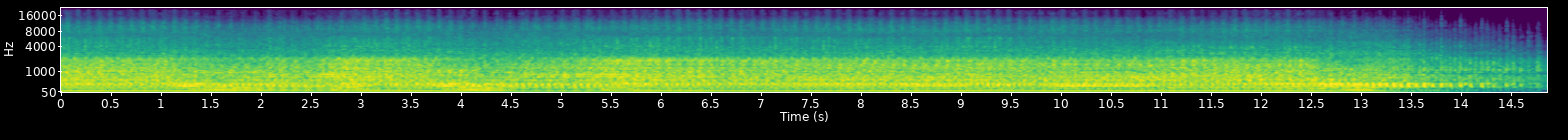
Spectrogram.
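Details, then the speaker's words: International Harvester 554 diesel tractor running following five years sitting: even, steady idle with low thrum, no misses or knocks, then shutdown; runs beautifully, little smoke though suspected glazed; loose water pump belt. "so she's starting to get a little bit hot but it it runs beautiful and and for something that's glazed there's not a lot of not a lot of smoke at all"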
